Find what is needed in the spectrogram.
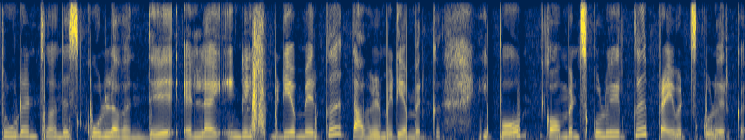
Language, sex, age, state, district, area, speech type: Tamil, female, 18-30, Tamil Nadu, Coimbatore, rural, spontaneous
